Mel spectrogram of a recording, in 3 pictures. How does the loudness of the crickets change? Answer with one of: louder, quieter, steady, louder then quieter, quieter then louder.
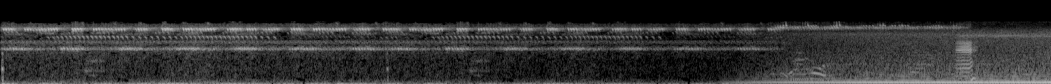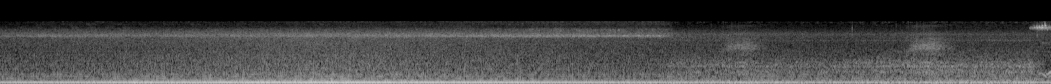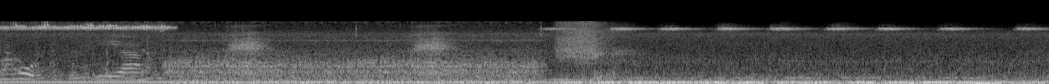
quieter then louder.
